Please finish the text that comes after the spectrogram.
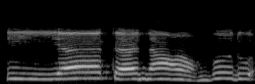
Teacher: اس میں آئین کی آواز کو چلتا رہنا چاہیے, اس میں رکنا, رکاوٹ نہیں آنی چاہیے. نعبد نہیں کہنا, ٹھیک ہے, یہ کٹ رہی ہے آواز, کٹنی نہیں چاہیے.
